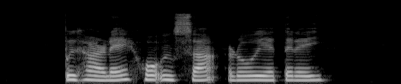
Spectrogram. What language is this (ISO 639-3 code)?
grn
